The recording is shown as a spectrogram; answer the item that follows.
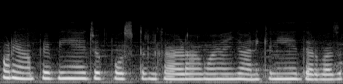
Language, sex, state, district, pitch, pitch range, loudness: Hindi, female, Punjab, Pathankot, 255 Hz, 245-275 Hz, -13 LUFS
